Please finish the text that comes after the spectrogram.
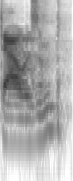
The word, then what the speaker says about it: Taoism: gonna start with Taoism it's either spells sometimes with the tea sometimes with with Addie but pronounce that Taoism or the way then we're going to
